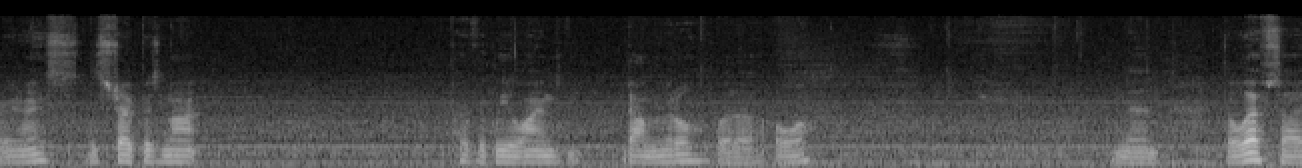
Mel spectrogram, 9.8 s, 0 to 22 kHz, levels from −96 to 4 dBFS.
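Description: Three brief jumps in the sound occur at 2.28, 7.29 and 8.17 s, likely dropped buffers (overruns), losing a few milliseconds at the first and roughly 10 ms at the others. The waveform shows abrupt discontinuities; the spectrogram, thin vertical broadband lines.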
